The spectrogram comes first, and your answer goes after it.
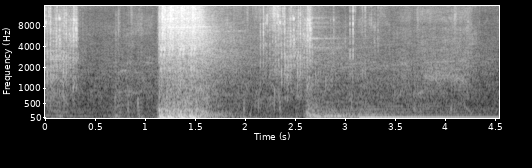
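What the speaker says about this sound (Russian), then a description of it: "Тут здоровая пушка. Пулемет." A heavy mounted machine gun in the video game Left 4 Dead 2 roars in a loud sustained burst, followed by a lingering rumble and a low mechanical drone.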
